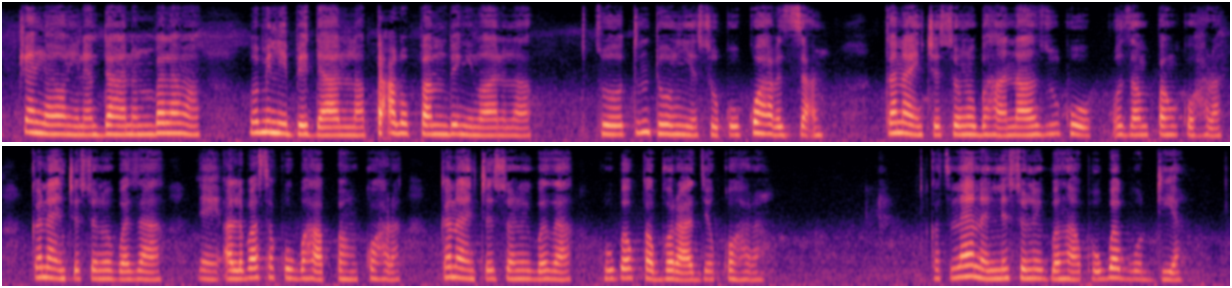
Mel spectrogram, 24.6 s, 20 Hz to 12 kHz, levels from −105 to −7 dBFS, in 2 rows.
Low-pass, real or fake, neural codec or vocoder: 10.8 kHz; fake; codec, 24 kHz, 0.9 kbps, WavTokenizer, medium speech release version 2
